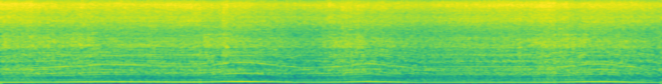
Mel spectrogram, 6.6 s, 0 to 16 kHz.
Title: Kia Ceed 1.6L G4FC engine rattle noise warm engine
